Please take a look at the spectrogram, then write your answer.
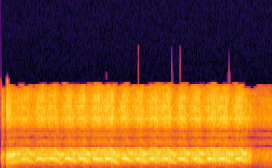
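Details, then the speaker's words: Tired old engine in a newly bought secondhand car, heavy blow-by, choke plate open, fuel tipped down the throat: steady starter cranking about two turns a second with faint catches that never pick up; wants to fire but won't, owner suspects timing, not confirmed. "When I tip a bit of fuel down the throat, she does want to fire, but she just won't."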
